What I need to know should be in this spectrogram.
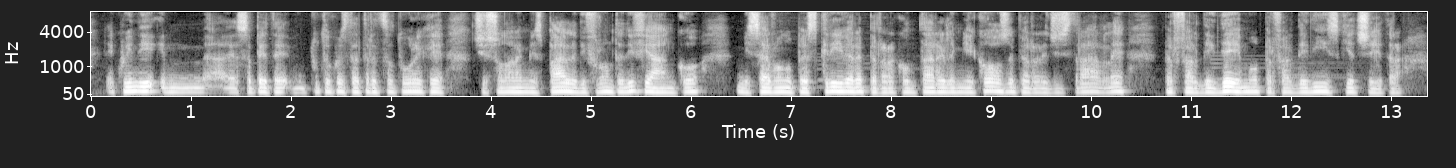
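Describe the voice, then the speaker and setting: A man's fairly low-pitched, somewhat breathy voice, dark and mellow in tone, with monotone, flat intonation and a strong Milanese accent. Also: moderate pace, dry, close sound with no echo. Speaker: singer-songwriter. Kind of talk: casual video monologue.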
